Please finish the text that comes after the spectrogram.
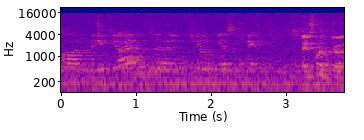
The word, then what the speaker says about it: Geoloqi: that people could use and we called it GE after asking Twitter what to call it um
